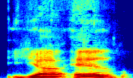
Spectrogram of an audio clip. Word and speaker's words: Yael: Yes, another question from Ruth Michelson pointing out that Yael is the proper pronunciation of Ms. first name.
